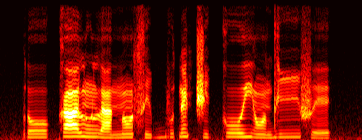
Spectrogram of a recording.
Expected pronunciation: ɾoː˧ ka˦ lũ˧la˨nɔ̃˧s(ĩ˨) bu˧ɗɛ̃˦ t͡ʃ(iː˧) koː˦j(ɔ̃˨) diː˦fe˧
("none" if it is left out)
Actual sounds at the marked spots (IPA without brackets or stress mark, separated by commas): i˨, i˧, ɔ̃˧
